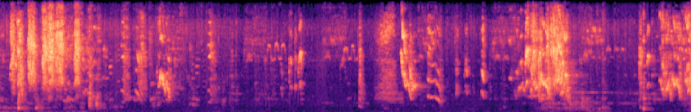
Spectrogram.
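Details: Breeding pair of budgerigars giving irregular scratchy chirps and short warbles, several quick squeaks in a row, then a louder chattering burst near the end.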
